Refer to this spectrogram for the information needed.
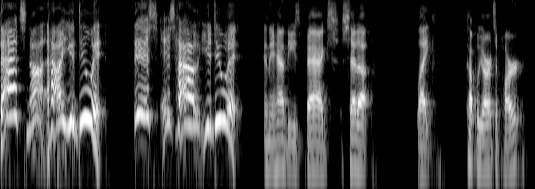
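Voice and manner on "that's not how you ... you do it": put-on very high-pitched, slow, drawn-out coach yell. Retelling how the linebackers coach yelled at a drill: imitating Grims yelling. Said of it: "So he's yelling".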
